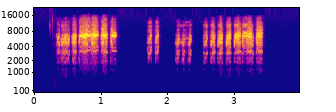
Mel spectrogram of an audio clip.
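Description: Harsh, raspy begging calls from a hungry Japanese tit chick, the first call the bird makes after hatching and one adults do not make, given in several buzzy bursts with short pauses between them, fairly loud, with no one talking.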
